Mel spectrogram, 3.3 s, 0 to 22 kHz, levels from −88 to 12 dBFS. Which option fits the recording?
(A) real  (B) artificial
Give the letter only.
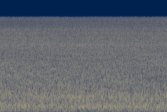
A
